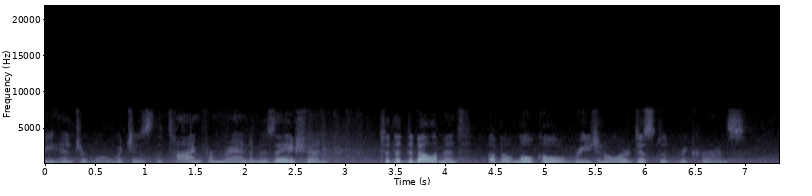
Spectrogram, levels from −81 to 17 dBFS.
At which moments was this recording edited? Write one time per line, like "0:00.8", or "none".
none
